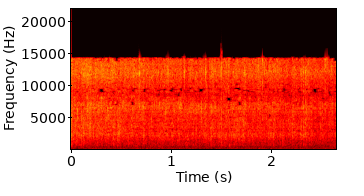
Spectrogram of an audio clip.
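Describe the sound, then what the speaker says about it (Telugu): Gongura leaves frying in hot oil for pickle: a loud, dense, continuous sizzle and crackle, close and steady throughout with no pauses. "ఆయిల్ మరిగింది కదా, గోంగూర వేసుకున్నాను"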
